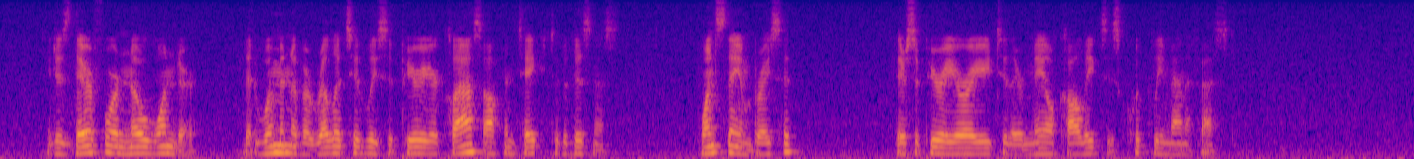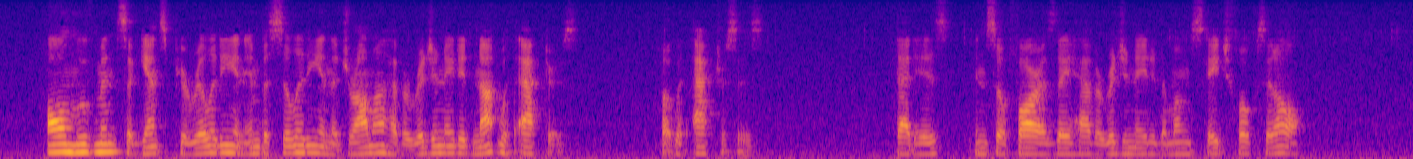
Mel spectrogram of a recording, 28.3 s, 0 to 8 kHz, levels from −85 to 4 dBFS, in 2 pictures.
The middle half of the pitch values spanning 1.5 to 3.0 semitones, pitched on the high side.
No: narrow, 2.6 semitones; low, 120 Hz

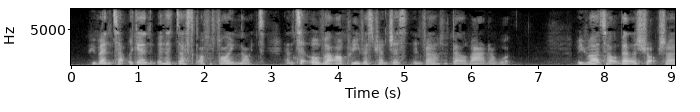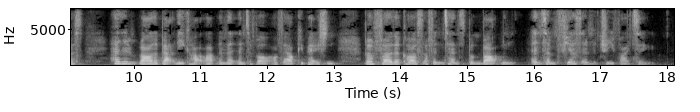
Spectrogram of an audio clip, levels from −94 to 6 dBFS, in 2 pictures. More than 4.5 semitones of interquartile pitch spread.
Yes: average, 5.1 semitones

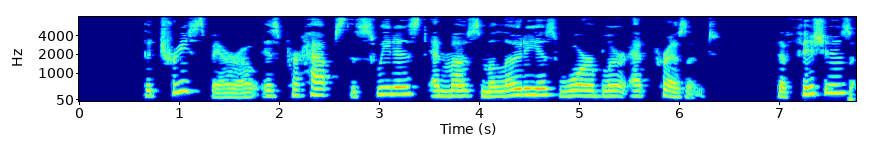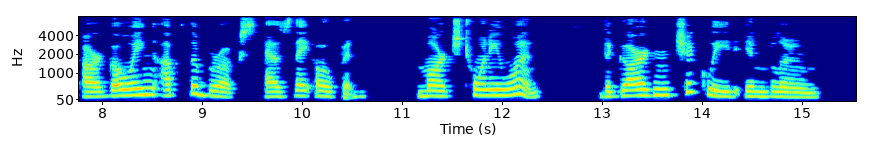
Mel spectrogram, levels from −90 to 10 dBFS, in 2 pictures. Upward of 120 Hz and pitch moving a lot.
No: high, 190 Hz; average, 4.5 semitones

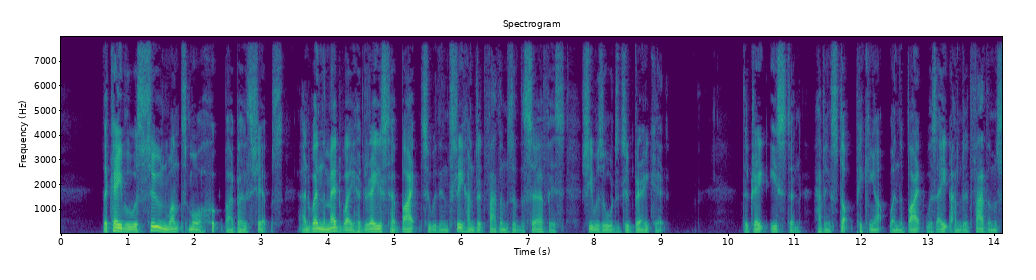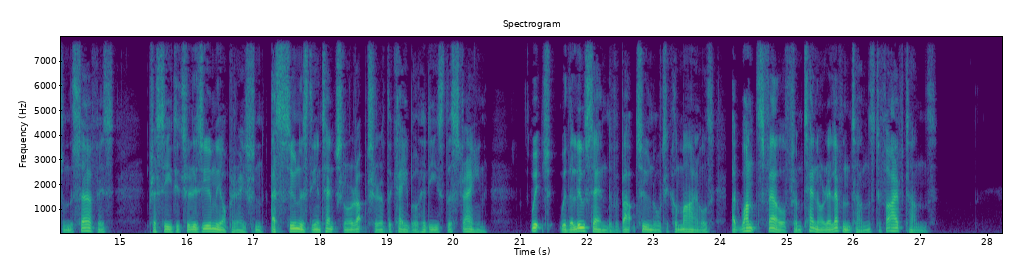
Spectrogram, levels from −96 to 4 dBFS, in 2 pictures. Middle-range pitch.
No: very low, 90 Hz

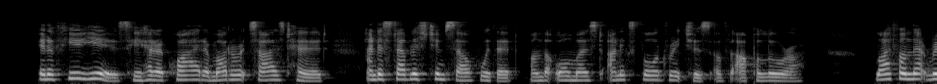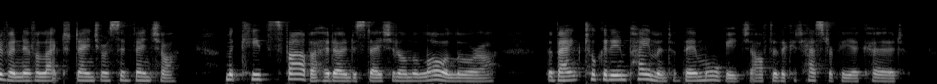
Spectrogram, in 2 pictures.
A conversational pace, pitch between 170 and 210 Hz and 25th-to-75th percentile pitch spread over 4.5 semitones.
Yes: average, 180 wpm; high, 190 Hz; average, 5.1 semitones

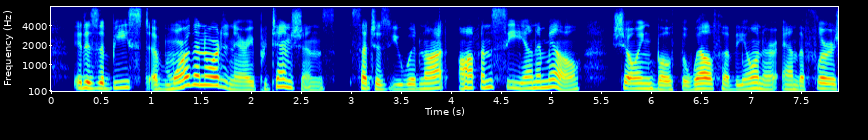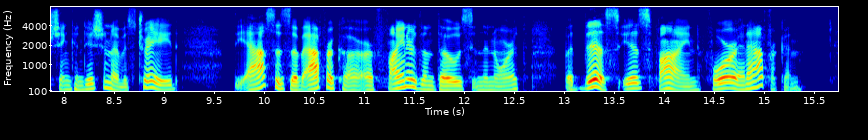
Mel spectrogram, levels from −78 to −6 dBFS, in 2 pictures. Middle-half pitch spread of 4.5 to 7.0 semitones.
Yes: average, 5.1 semitones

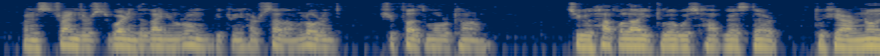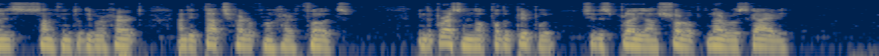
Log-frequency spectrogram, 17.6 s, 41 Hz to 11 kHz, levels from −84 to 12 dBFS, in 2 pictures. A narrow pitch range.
Yes: narrow, 1.9 semitones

